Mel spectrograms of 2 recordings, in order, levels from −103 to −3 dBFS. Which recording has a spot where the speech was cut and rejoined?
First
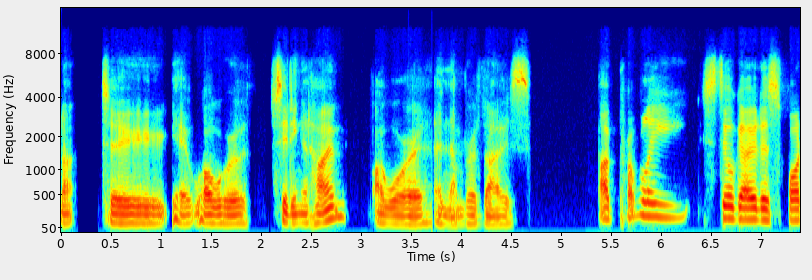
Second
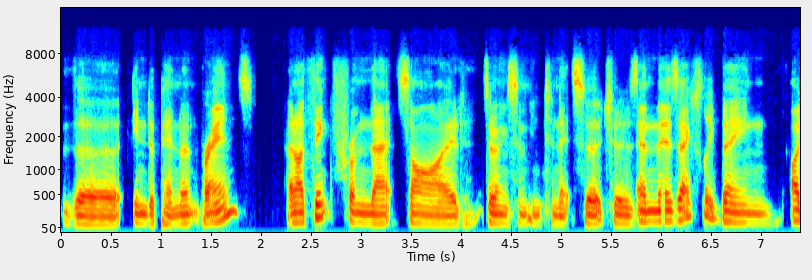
second; 2 cuts; at 4.2 s, 5.7 s

